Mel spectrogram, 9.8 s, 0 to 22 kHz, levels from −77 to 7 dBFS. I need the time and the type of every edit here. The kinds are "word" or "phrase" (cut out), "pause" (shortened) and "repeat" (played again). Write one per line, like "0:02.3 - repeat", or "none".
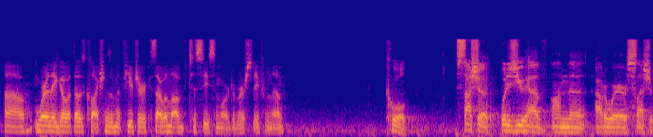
none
